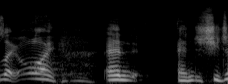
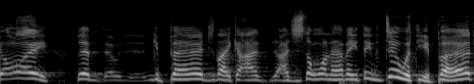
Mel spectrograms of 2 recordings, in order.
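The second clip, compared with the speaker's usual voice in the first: put-on Australian accent sliding into English; 3 semitones higher than usual. Retelling what an Australian at a surfer bar said: imitating an Australian accent. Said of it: "I sound like an English fucking Australian".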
